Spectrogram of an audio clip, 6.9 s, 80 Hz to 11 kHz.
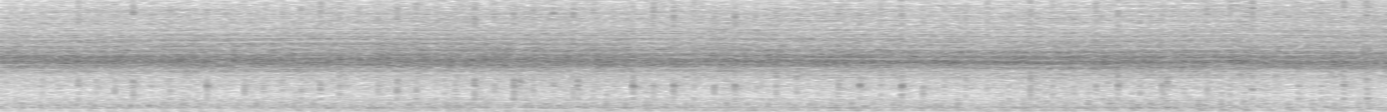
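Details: Märklin 4106 live steam engine with 6.5-inch boiler, after rebuild (new sightglass, repainted base), fired by homemade burner on about 90% grain alcohol, 10% water: steady soft steam hiss with light quick ticking, even and unlabored; normal running, a good runner.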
